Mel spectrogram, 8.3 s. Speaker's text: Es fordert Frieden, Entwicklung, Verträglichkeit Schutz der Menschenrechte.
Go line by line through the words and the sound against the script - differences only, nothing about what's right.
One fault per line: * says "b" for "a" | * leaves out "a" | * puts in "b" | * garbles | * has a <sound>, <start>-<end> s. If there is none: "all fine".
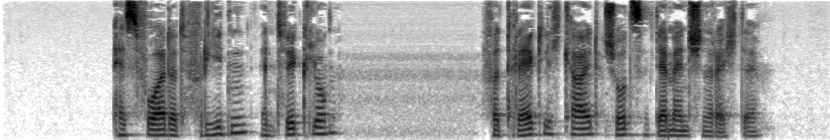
all fine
